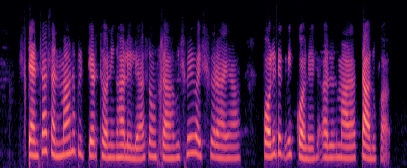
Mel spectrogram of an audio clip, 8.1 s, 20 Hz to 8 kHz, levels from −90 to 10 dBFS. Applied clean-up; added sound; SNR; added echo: none; none; none; none.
